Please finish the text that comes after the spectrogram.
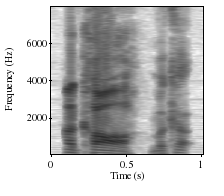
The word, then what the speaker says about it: macaque: The I'm going to say this macaque monkey. Macaw. Oh, it's quiet. The QUE is silent.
